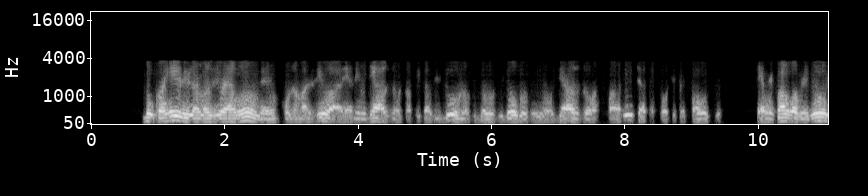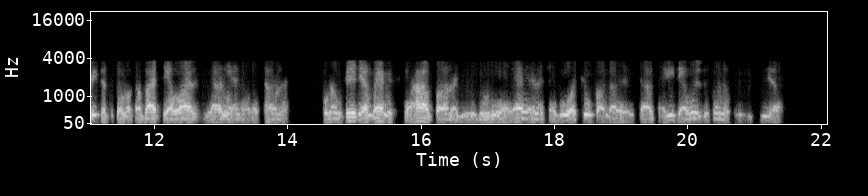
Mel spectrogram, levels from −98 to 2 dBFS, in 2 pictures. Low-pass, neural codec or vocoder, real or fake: 3.6 kHz; codec, 16 kHz, 1 kbps, FreqCodec, smaller model; fake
